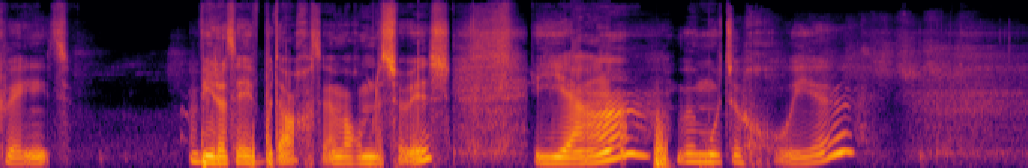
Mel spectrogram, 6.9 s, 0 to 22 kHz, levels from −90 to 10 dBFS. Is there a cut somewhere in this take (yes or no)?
no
